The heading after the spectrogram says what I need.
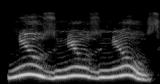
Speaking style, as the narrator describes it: whines

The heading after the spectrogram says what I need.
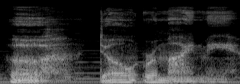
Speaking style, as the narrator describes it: Michael groaned

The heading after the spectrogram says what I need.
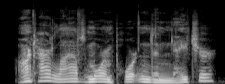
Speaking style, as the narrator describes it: cried out

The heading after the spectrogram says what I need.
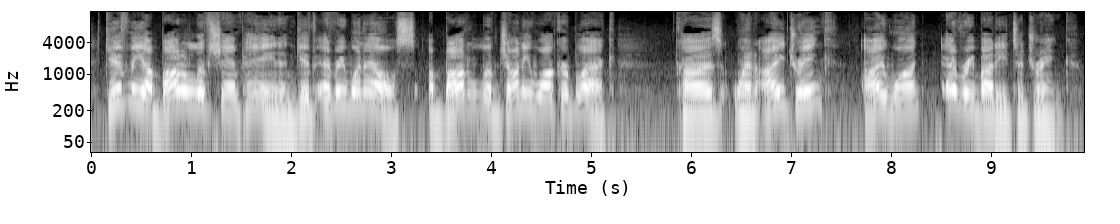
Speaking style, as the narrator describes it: Jim again yells

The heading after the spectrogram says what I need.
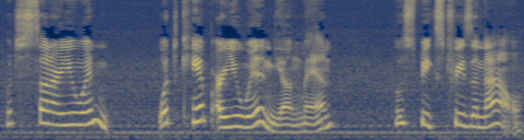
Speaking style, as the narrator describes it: exclaimed

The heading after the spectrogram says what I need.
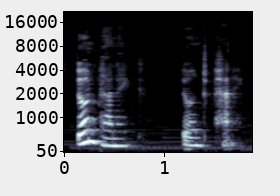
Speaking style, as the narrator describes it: Seeing his face change color so drastically, Shirlian quickly soothed

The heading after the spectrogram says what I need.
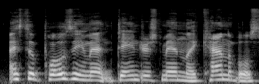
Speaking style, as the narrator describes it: said Henry

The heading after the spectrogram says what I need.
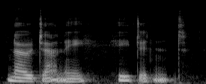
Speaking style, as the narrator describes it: answered softly

